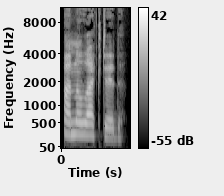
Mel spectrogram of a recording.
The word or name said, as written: unelected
